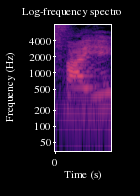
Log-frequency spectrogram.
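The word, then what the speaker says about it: Fage: I use Faye Greek yogurt, which is spelled F-A-G-E.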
